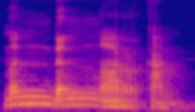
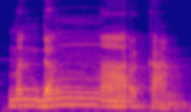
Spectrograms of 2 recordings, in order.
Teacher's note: You can hear the nasal sound there, deng, kind of sound like French.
